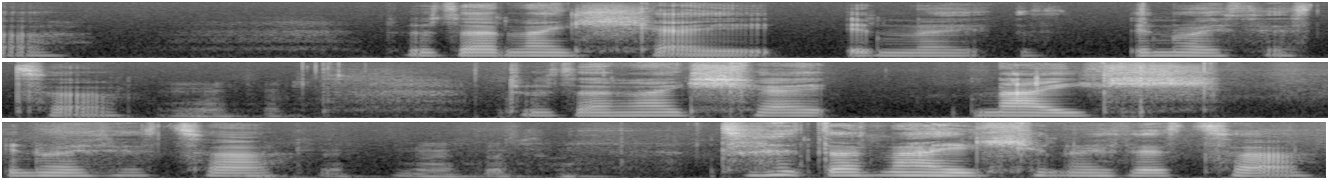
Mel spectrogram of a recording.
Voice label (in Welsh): "naill", Welsh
